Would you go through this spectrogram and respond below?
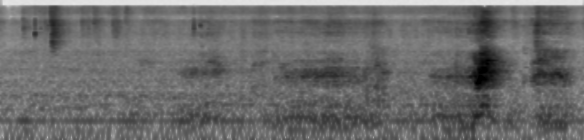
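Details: Bulldogs Khan and Ali, two pet dogs described as bored, with one sharp mid-pitched bark near the end after faint, low grumbles, followed by a softer second bark and steady low background hum.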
